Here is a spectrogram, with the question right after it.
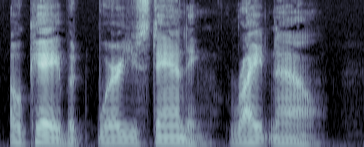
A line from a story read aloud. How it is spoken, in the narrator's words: Sepulveda shouted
